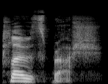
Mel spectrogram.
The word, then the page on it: clothes brush: British English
